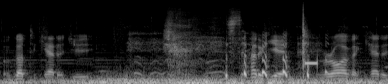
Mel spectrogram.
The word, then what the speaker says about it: Kata Tjuta: So we've arrived at the Olgas or which is and you pronounce it Kata Tjuta. We've got to Kata Tjuta.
